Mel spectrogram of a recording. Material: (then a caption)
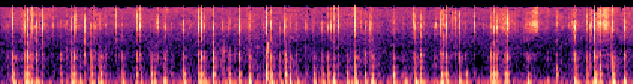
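Leather. Fingernails scratch and tap on a hollow, inflated Wilson brown leather American football held upright, working over the leather and the laces. A quick, uneven run of about twenty short, dull, low thumps comes through, each dying almost at once, mixed with soft scratchy patter.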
